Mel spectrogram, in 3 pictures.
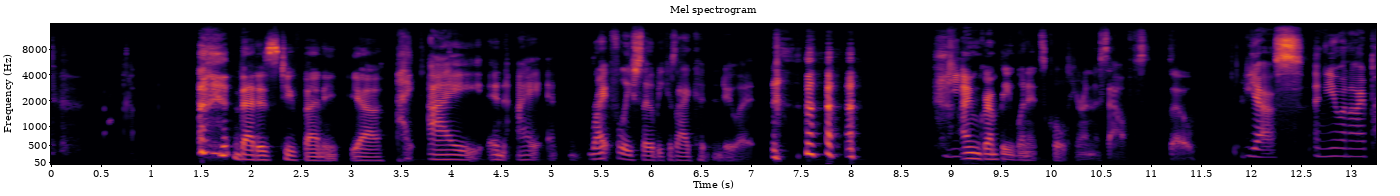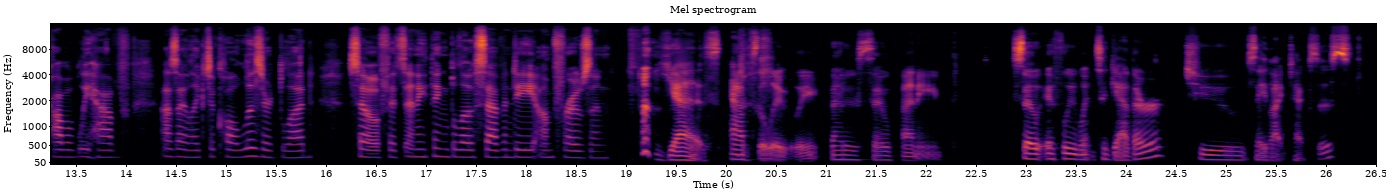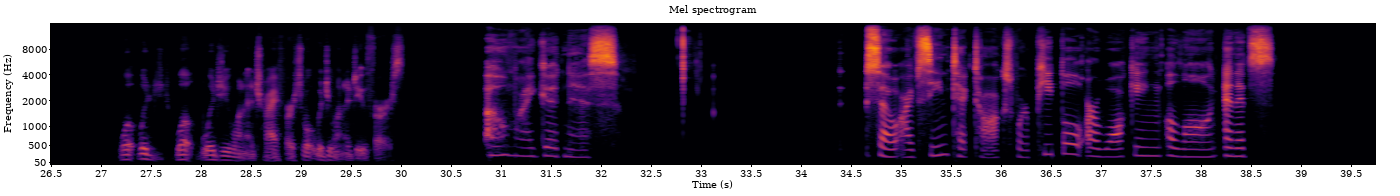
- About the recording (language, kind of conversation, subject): English, unstructured, Which local hidden gem do you love that few people know about, and what makes it special to you?
- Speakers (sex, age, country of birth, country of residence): female, 35-39, United States, United States; female, 50-54, United States, United States
- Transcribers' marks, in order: other background noise; chuckle; laugh; other noise; chuckle; tapping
